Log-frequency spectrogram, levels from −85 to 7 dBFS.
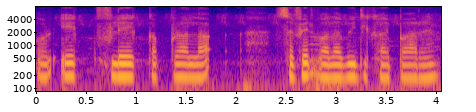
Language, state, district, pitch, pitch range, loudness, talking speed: Hindi, Arunachal Pradesh, Lower Dibang Valley, 180 Hz, 175-185 Hz, -17 LUFS, 160 wpm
